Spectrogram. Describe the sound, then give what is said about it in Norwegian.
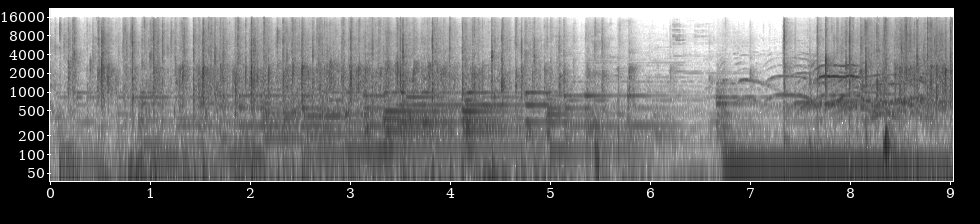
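An audience applauds at Lille Ole Bull, a basement venue in Bergen filled to the brim, a dense, steady patter of many hands that swells slightly toward the end, with some sustained tonal sound running underneath the clapping. “Ja da, det klappes på Lille Ole Bull I Bergen.”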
